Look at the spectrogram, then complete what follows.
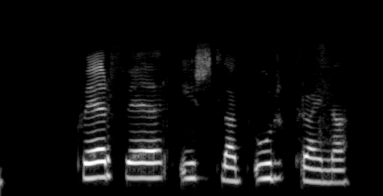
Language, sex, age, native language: Icelandic, female, 10, Icelandic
